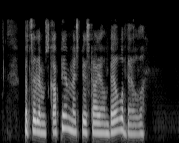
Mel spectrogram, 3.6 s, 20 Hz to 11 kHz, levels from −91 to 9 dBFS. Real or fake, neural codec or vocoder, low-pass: fake; codec, 16 kHz, 8 kbps, FreqCodec, smaller model; 7.2 kHz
